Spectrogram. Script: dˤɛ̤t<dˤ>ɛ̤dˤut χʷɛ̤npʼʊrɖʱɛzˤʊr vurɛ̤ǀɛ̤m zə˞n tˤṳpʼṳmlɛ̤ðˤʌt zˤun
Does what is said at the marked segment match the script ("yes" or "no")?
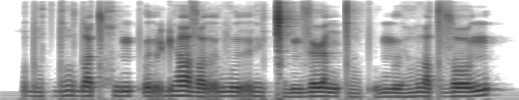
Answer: yes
